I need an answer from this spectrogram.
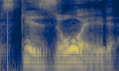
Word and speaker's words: schizoid: from professor gerding when i think of schizoid it rhymes with android and i think of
